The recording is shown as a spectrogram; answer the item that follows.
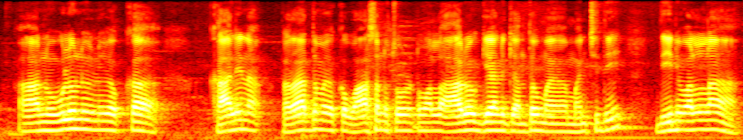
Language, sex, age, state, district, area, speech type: Telugu, male, 45-60, Andhra Pradesh, Bapatla, urban, spontaneous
